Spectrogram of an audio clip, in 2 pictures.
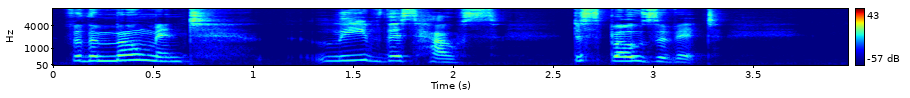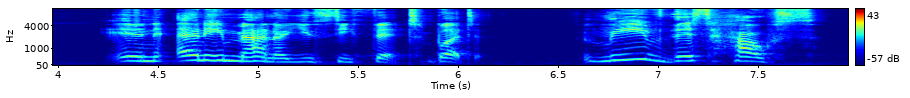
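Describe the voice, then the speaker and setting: Occult doctor, female actress, radio horror: fairly high voice, grave, commanding, deliberate delivery. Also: a bit bright. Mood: urgent, commanding. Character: grave, commanding woman doctor who studies evil spirits. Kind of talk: radio horror drama acting.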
